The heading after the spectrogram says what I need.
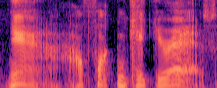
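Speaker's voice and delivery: imitating a punch-drunk barfly threatening nobody; drunk old boxer.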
